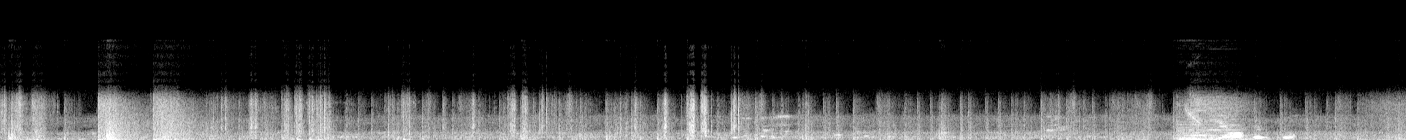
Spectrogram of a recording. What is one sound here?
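Footsteps thud quickly on grass as a game character runs.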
